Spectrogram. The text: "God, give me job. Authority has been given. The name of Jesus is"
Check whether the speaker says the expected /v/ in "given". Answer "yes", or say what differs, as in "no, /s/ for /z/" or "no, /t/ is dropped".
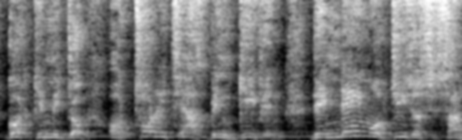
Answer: yes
